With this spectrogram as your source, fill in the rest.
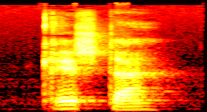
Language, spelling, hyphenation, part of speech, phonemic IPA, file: Dutch, Christa, Chris‧ta, proper noun, /ˈkrɪs.taː/, Nl-Christa.ogg
- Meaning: a female given name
